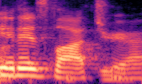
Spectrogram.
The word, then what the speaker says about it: latria: It is latria. I double checked. Latria. I had a feeling. I always seem to put my my accent in the wrong spot. My accent in the wrong syllable. Latria. That sounds better.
